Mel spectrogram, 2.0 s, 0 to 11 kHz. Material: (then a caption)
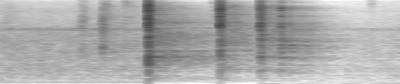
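Tempered glass. A 500 g ball, striking with hammer-like force, is dropped onto a pane of chemically strengthened (tempered) glass, making five sharp, bright clacks with a brief ring. The glass withstands the impacts and does not break.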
